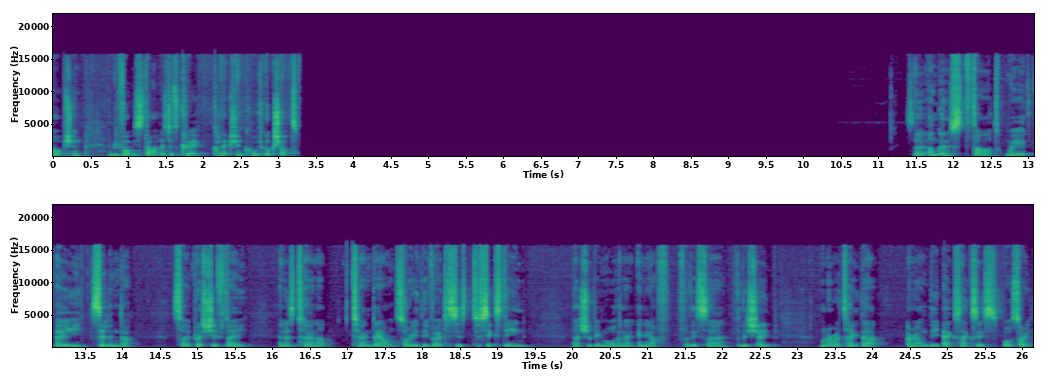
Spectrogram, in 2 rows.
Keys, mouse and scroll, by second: 0.1-2.1 right drag, 2.1 click, 2.3-3.9 drag, 3.9 shift+o, 7.3-7.7 scroll up 1, 7.7-8.4 shift+middle drag, 8.4-8.8 scroll up 3, 8.9-10.7 shift+middle drag, 10.7 shift+a, 14.4-18.2 drag, 18.2-18.7 scroll down 3, 18.7-20.2 shift+middle drag, 20.2 click, 23.5-26.1 drag.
